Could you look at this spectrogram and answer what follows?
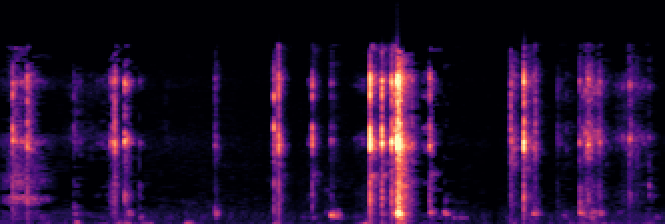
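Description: Computer keyboard typing in irregular bursts of quick clicks with short pauses between, fairly faint and close, with no voices.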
